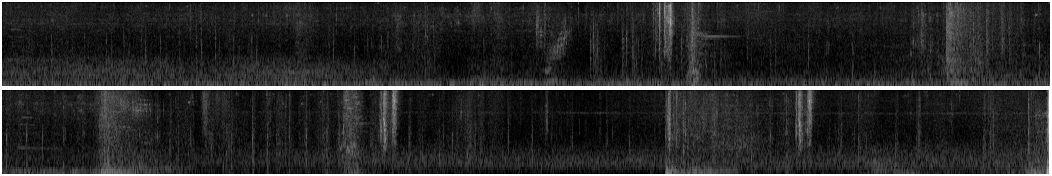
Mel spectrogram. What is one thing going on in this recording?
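Quick footsteps run over a hard floor and then through grass.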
